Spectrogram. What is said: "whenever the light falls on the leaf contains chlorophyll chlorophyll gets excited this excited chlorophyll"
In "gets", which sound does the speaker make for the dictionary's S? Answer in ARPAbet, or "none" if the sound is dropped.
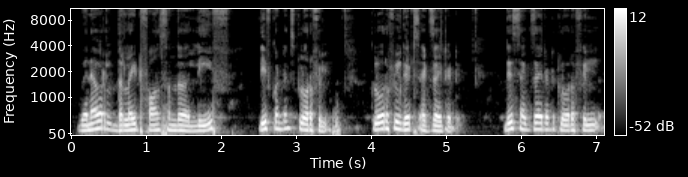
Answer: S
